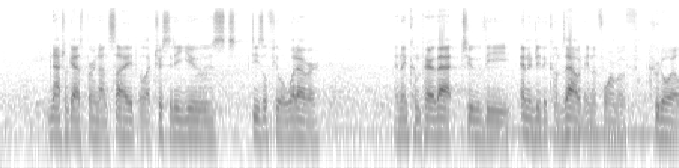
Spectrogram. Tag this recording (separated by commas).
Speech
